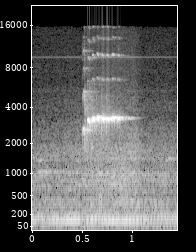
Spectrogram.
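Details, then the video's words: A Spanish Timbrado canary singing gives one bright, steady whistled note about half a second long over a faint low hum. "Timbrado Kanarya Ötüşü - Spanish Timbrado Canary Song"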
